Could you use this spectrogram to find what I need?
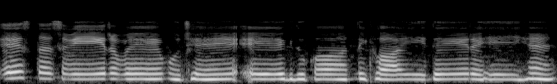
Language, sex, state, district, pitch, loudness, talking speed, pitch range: Hindi, female, Madhya Pradesh, Katni, 240 Hz, -15 LUFS, 110 wpm, 235-250 Hz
